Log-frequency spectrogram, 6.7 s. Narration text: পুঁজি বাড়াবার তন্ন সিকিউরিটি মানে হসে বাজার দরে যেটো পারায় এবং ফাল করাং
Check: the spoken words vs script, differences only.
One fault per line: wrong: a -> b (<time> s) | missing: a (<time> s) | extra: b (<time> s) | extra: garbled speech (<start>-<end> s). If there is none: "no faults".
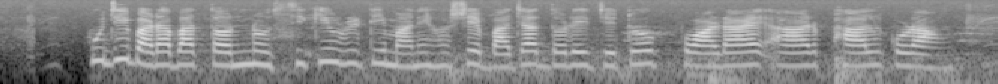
wrong: এবং -> আর (5.3 s)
